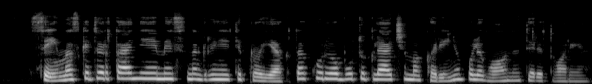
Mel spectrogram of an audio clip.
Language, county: Lithuanian, Vilnius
